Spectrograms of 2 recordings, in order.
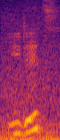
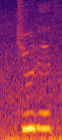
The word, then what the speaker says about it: Judith: So, well, in Dutch we would probably say Judith, okay. Judith, but Judith is the English pronunciation.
